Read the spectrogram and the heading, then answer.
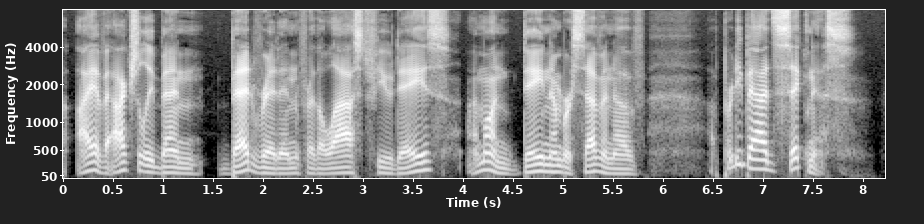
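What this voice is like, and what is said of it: Sick, unwell-sounding voice. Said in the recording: “as you can hear in my voice, I am not 100% right now”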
